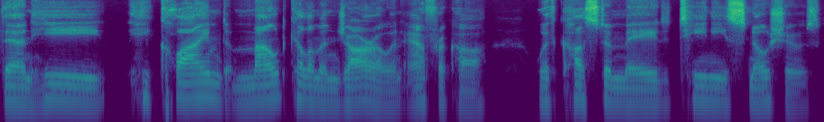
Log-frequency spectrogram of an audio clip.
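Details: Adult man; plain speech.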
